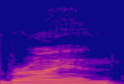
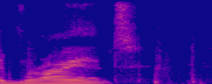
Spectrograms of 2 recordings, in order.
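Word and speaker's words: Bryan: Brian State Park and I said it right this time Brian I always want to say Briant there were dations across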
